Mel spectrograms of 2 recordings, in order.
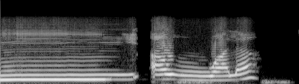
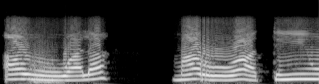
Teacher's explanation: یہاں پہ واو کی ادائیگی کے وقت دانتوں کا استعمال نہیں کرنا، ہونٹوں کو گول کرنا ہے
